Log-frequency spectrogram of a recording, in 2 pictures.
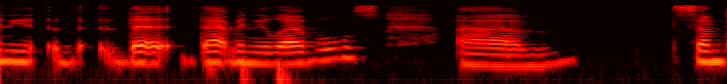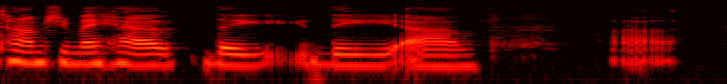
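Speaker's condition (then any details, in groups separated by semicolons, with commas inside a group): No condition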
